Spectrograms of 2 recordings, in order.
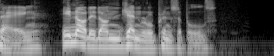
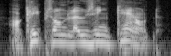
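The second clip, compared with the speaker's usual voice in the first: higher-pitched little demon voice; squeaky demon; 5 semitones higher than usual. Acted. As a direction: squeak it like a put-upon imp. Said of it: "squeaked the demon".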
